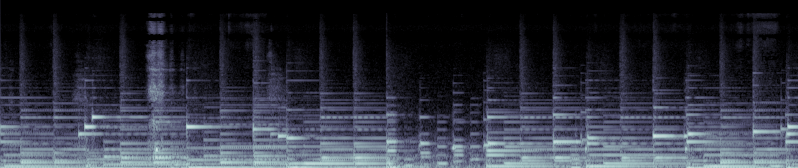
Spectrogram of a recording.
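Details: Upbeat piano background music plays throughout, with no animal sound heard.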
